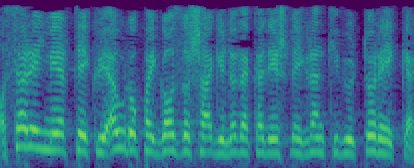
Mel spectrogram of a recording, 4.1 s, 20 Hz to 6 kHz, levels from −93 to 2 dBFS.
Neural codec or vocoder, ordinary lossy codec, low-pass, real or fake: none; MP3, 32 kbps; 5.4 kHz; real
